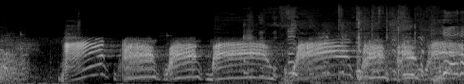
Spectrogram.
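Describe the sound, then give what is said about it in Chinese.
A person imitates a duck with a rapid string of loud, nasal, harmonic quacks, about eight or nine bursts in quick succession with short gaps between them. “鸭子叫啊”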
